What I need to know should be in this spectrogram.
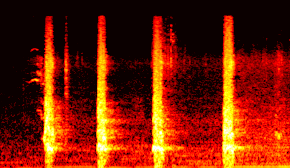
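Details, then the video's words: German Shorthaired Pointer cornering a cat, recorded on a phone: four loud, sharp single barks spaced roughly a second apart, each a short explosive burst, with a low steady hum underneath. "German Shorthair Pointer corners Cat"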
